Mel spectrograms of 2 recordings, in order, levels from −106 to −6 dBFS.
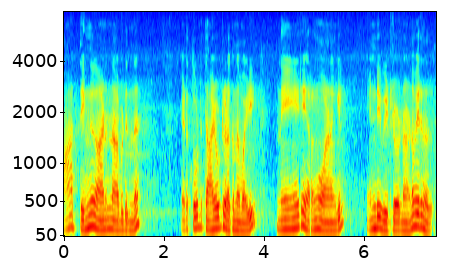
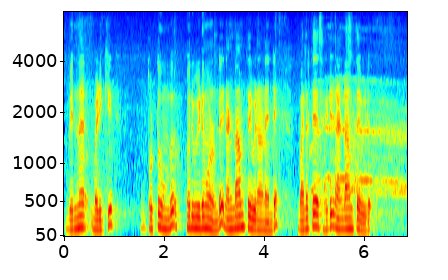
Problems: background sounds at intervals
